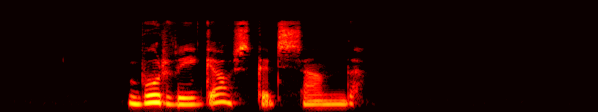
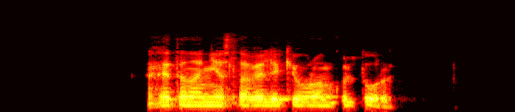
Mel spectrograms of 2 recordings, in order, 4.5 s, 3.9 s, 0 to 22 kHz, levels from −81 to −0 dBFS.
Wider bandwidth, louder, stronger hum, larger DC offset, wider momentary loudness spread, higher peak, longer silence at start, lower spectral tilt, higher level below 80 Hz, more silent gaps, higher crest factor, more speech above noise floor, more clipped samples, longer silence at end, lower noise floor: first, 11.5 kHz vs 6.8 kHz; second, -29 LUFS vs -18 LUFS; neither; neither; first, 15 LU vs 5 LU; second, -10 dBFS vs -2 dBFS; second, 0.95 s vs 1.1 s; second, -4.5 dB/octave vs -8 dB/octave; second, -84 dBFS vs -54 dBFS; neither; about the same, 22 dB vs 18 dB; second, 51 dB vs 71 dB; neither; first, 1.8 s vs 0.95 s; second, -79 dBFS vs -88 dBFS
